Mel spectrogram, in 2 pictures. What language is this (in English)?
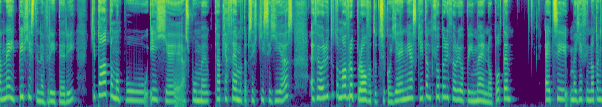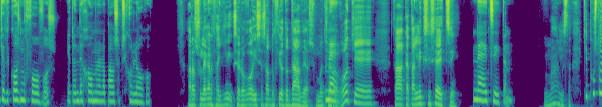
Greek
